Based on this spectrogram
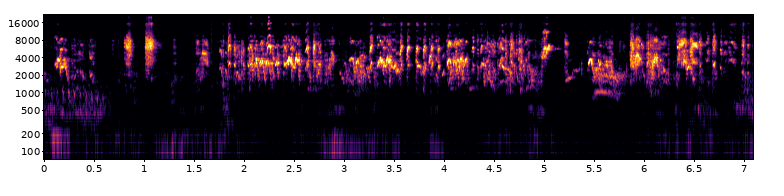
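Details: A budgerigar breeding pair chirps and warbles continuously, high scratchy notes tumbling quickly with short squawky accents, over faint low rumbles.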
